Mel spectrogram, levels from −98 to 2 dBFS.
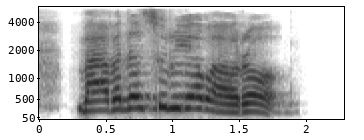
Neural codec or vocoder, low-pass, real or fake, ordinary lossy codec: vocoder, 22.05 kHz, 80 mel bands, Vocos; 5.4 kHz; fake; AAC, 32 kbps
